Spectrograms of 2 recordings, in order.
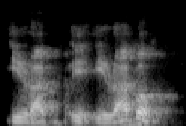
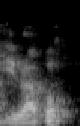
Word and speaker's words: Irabor: And don't say Irabor when I'm Irabor. Go and research how to pronounce my name.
